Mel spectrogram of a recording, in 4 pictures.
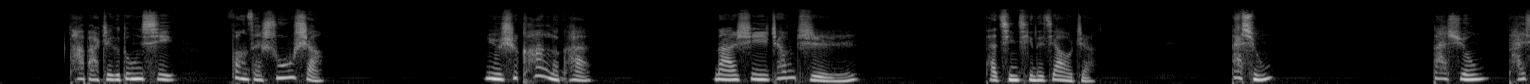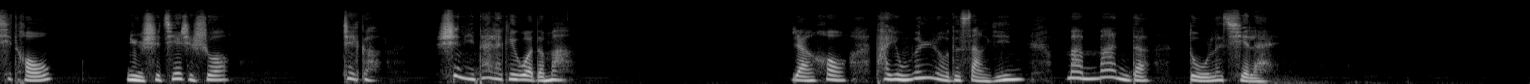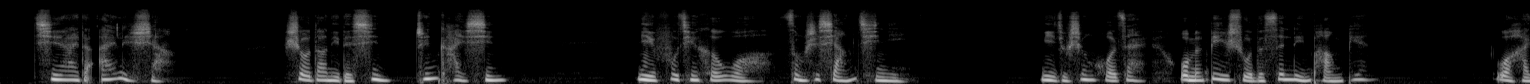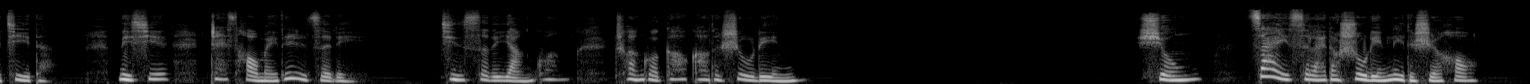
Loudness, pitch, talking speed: -24 LUFS, 185 Hz, 135 characters per minute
